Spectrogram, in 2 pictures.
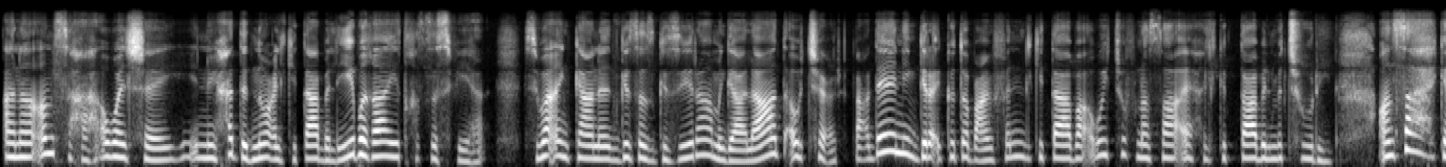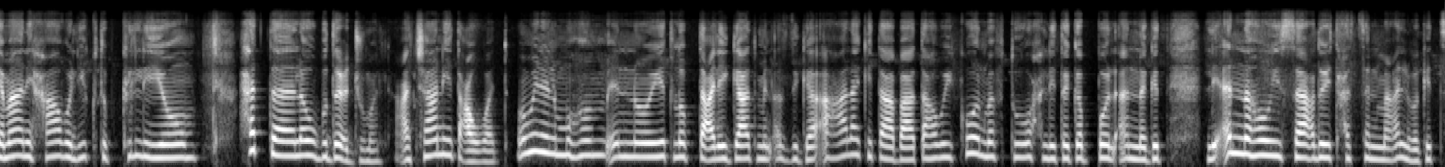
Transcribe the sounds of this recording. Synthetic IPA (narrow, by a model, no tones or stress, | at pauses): ʔanaʔɑnsˤɑħɑħʔawːalʃiːʔɪnːʊjħad̪ːɪd̪noːʕɪlkɪt̪aːbalːijɪbɣajɪt̪xɑsˤːɑsˤfiːɦasawaːʔankaːnat̪ɡazazɡaziːɾamɪɡaːlaːt̪ʔawʃɪʕɾb̥aʕd̪eːnjɪɡɾɑʔkʊt̪ʊbʕanfanːɪlkɪt̪aːbaʔa̰wjʃuːfnɑsˤɑːʔɪħɪlkʊt̪ːaːbɪlmat̪ʃhuːɾiːnʔɑ̰nsˤɑħkamaːnjħaːwɪljɪkt̪ʊb̚kʊlːjoːmħat̪ːalawbɨd̪ˤiʕd͡ʒʊmalʕa̰ʃaːnjɪt̪ʕawːad̪wɪmɪnɪlmʊɦɪmːʔɪnːʊjɨt̪ˤlʊb̚t̪aʕliːɡaːt̪mɪnʔasˤd̪ɪɡaːʔaʕalakɪt̪aːbaːt̪hwɪjakuːnmaft̪uːħlɪt̪aɡabːʊlʔa̰nːaɡd̪lɪʔanːaɦujɪsaːʕɪd̪uwjɪt̪ħasːanmaʕɪlwaɡt̪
